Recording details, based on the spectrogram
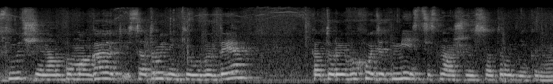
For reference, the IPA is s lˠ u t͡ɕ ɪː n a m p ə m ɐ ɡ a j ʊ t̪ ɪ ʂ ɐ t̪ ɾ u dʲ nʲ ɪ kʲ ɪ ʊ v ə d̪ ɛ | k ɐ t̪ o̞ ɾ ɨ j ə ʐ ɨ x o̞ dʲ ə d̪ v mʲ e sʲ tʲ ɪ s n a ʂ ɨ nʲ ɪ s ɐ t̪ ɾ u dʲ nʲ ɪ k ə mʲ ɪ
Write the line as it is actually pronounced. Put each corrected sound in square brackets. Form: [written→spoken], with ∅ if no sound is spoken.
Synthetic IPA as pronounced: s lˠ u t͡ɕ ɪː n a m p ə m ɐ ɡ a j ʊ t̪ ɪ [ʂ→s] ɐ t̪ ɾ u dʲ nʲ ɪ kʲ ɪ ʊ v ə d̪ ɛ | k ɐ t̪ o̞ ɾ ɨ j ə [ʐ→v] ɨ x o̞ dʲ ə [d̪→t̪] v mʲ e sʲ tʲ ɪ s n a ʂ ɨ [nʲ→mʲ] ɪ s ɐ t̪ ɾ u dʲ nʲ ɪ k ə mʲ ɪ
